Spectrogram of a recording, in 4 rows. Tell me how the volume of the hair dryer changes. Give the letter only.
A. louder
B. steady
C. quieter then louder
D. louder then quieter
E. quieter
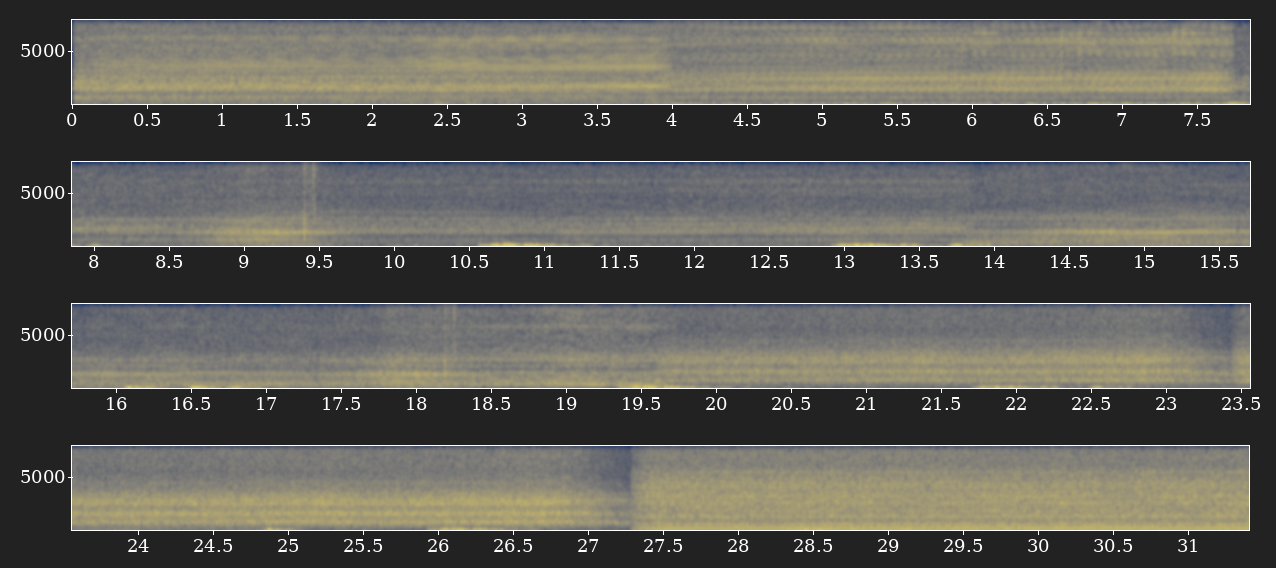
C.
